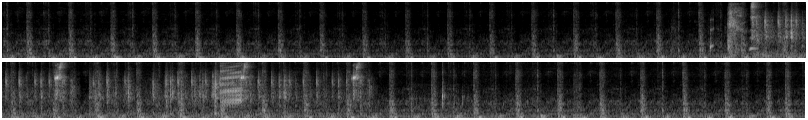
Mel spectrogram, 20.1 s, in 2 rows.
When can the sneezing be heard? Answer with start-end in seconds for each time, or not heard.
8.3-9.4.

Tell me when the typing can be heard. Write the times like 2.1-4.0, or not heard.
9.3-17.3.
